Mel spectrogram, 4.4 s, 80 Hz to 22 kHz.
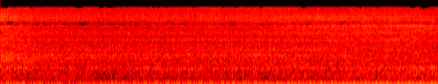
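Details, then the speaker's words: Recreation L79 small-block in a 1965 Malibu SS after new seals, warmed up (not fully): deep, even V8 idle, about three pulses a second. The tick has gone; sounds healthy. "all right now we're sounding a lot better uh it's warmed up I don't know if it's completely warmed up but the tick went away which is good"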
